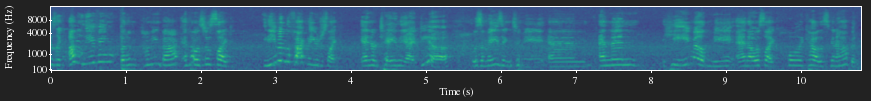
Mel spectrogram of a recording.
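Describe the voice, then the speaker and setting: A woman's high-pitched voice at a very fast pace, animated in tone with lively intonation, over noticeable background noise. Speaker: event host. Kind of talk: live event introduction. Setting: stage with live audience.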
